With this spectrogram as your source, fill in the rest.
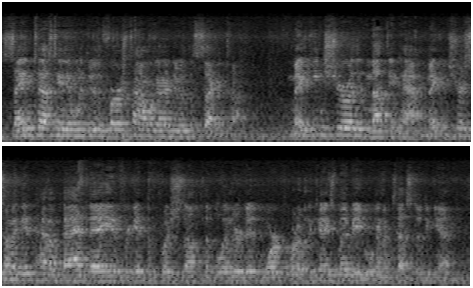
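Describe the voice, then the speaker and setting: Talking at a very fast pace in a Texan accent, a man shows ordinary pitch variation amid noticeable background noise and audible room echo. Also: fairly high pitch for a man. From Texas. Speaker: company executive giving product presentation. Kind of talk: sales presentation to live audience. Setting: room with live audience. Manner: animated.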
